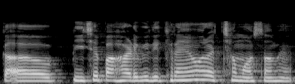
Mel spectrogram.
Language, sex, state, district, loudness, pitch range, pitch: Hindi, male, Madhya Pradesh, Bhopal, -15 LUFS, 160-190 Hz, 180 Hz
